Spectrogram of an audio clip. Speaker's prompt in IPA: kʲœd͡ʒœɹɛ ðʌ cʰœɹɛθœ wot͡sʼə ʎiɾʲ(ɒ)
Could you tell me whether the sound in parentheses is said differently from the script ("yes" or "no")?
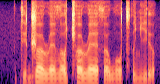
yes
